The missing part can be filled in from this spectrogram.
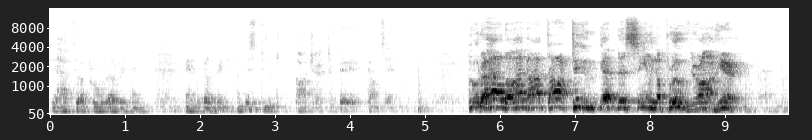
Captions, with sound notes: You have to approve everything in the building. And this dude, contractor, big, comes in. (in a gruff Southern accent) "Who the hell do I gotta talk to to get this ceiling approved around here?"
